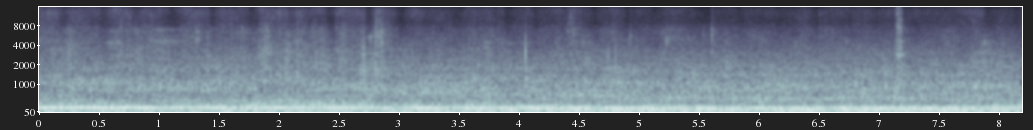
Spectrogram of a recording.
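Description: A steady low machine hum with a constant low tone continues throughout. Over it is faint rubbing, with a couple of light knocks, as a cloth wipes a whiteboard.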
